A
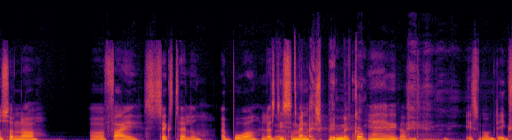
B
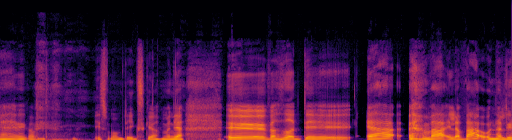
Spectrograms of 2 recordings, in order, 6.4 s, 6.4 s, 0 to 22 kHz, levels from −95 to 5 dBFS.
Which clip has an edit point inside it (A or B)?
A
